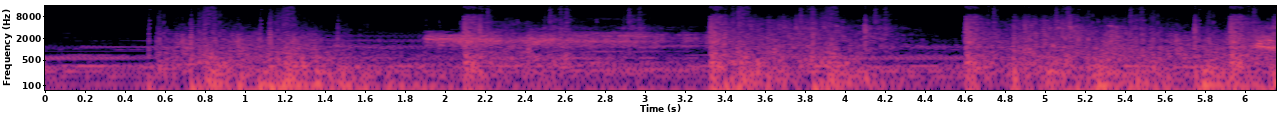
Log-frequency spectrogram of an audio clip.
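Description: Rapid bursts of gunfire ring out in The Last Stand, a zombie-shooting game, with loud repeated shots and crashing impacts throughout and a brief gap before the firing resumes.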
